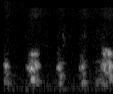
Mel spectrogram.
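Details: Blenheim Cavalier King Charles Spaniel puppies from Remy's first litter of six, two girls and four boys, in an indoor puppy pen during potty training. Five short squeaky yelps come in quick succession, roughly every third of a second.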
